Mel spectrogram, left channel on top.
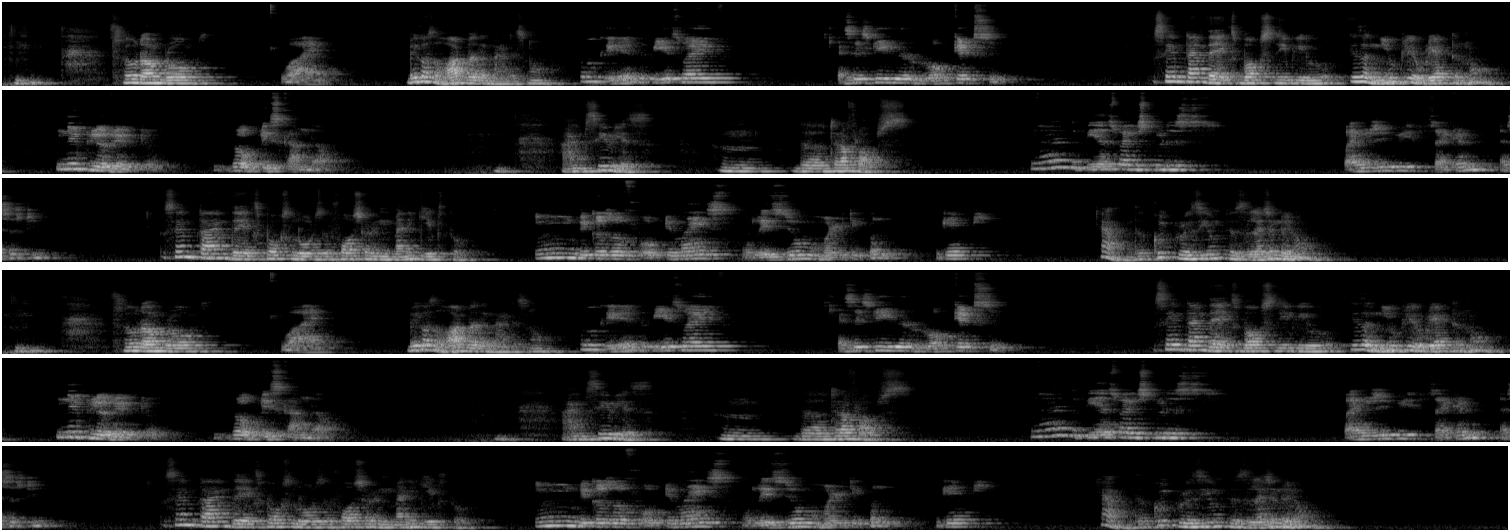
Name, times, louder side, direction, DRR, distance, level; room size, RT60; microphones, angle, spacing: voice 1, 0.1-2.0 4.1-5.5 11.5-14.9 20.0-21.5 22.2-22.7 23.0-24.1 31.7-34.8 41.1-43.3, left 2 dB, 70° left, 1 dB, 0.5 m, -26 dB
voice 2, 2.8-3.2 5.8-7.3 8.4-10.0 15.6-16.6 17.2-18.4 25.4-27.2 28.5-30.6 32.1-32.2 35.5-39.0 39.5-40.0, equal, 15° left, -2 dB, 0.7 m, -29 dB
3.2 x 2.4 x 3.2 m, 0.65 s
head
